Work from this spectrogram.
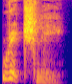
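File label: "richly", British English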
